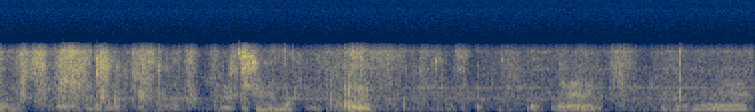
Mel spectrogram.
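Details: Two pet dogs, a bulldog and a Staff named Bruise and Winston, playing together indoors; low harmonic whimpers and short yips come in bursts, with scuffling and a faint steady hum behind.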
